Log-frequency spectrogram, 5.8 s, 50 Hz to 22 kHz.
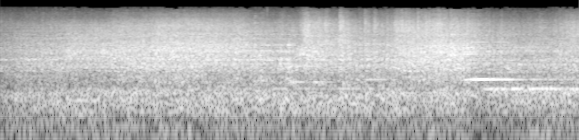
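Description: EuroCity train EC 216 running on the track: a steady rumble of wheels on the rails, with a few faint short squeals near the end.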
